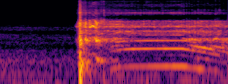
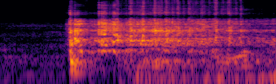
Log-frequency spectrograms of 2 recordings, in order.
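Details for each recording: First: Hero motorcycle with new battery, self-start pressed: sharp metallic crunch as starter engages, then harsh grating whirr instead of clean catch; worn starter drive (bendix) gear grinding. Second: Motorcycle electric (self) start: sharp starter engagement, brief whirring crank, engine picks up cleanly with no grinding or clatter; normal start.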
